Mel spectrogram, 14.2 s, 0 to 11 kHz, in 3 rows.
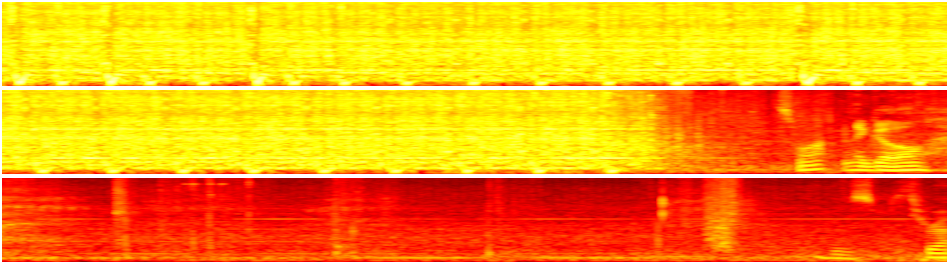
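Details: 1965 Gravely L8 walk-behind tractor, first start attempt, choked, on starter fluid: single-cylinder chugs at a steady beat about eight seconds then dies, firing only briefly as if fuel-starved; sputtering run, cause unconfirmed.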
